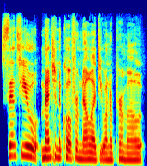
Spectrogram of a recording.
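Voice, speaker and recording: A woman's voice: fairly low pitch, animated, moderate pace, smooth, dry recording, studio quality. A woman co-hosting a podcast who reads listener letters aloud and chats in a matter-of-fact way. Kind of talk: reading letters aloud, casual chat.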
